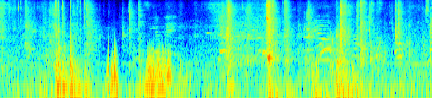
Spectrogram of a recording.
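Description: Knocks and clatters of a glass entrance door and people moving through it, under indistinct voices; the sharpest knock comes a little past the middle.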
